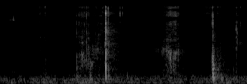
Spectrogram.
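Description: Thick slime being squished and pressed by hand: soft sticky crackles, with one sharp pop about halfway through.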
